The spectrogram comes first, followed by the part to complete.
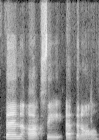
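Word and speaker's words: phenoxyethanol: And I'll I'll spell it too. So it's it's fen oxy ethanol.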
